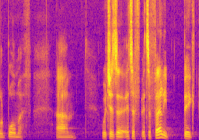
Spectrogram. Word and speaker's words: Bournemouth: But the Spice Girls didn't announce a tour in how do you pronounce it? Bournemouth.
